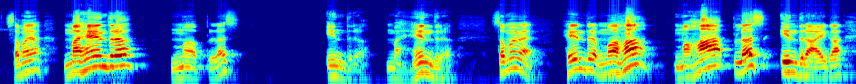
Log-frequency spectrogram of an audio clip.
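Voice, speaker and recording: Male teacher, slightly high, very animated pitch, deliberate pace, drawn-out examples, constant comprehension checks. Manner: repeats words slowly and checks understanding. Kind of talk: classroom grammar lesson.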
